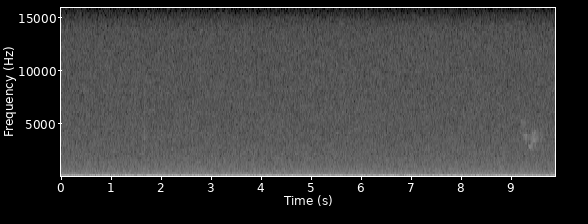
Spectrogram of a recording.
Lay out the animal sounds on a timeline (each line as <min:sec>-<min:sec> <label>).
0:09.2-0:09.7 Red-eyed Vireo (Vireo olivaceus)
